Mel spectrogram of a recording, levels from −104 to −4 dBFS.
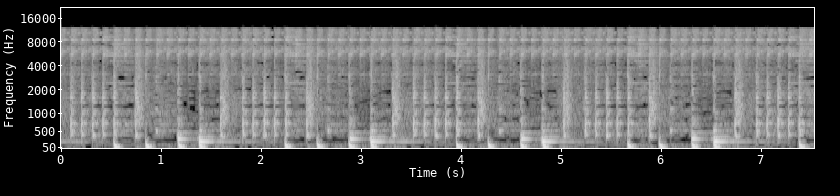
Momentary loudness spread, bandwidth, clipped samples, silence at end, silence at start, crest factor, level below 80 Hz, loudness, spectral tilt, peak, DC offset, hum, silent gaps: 2 LU; 12.5 kHz; under 0.1%; 0 s; 0 s; 18 dB; -30 dBFS; -20 LUFS; -2.5 dB/octave; -4 dBFS; under 0.1%; none; none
